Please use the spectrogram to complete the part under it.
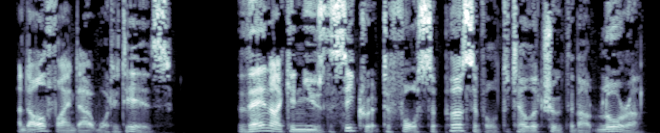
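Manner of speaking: plain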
